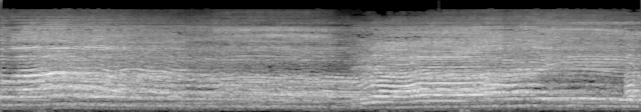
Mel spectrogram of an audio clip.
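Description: Islamic devotional chanting (zikr): a man's voice in slow melodic lines with long held, bending notes, easing off briefly near the middle before rising again.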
